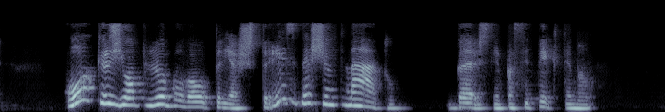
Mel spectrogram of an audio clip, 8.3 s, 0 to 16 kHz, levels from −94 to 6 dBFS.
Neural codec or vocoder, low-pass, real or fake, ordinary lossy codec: codec, 16 kHz, 1 kbps, X-Codec, HuBERT features, trained on general audio; 7.2 kHz; fake; MP3, 48 kbps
